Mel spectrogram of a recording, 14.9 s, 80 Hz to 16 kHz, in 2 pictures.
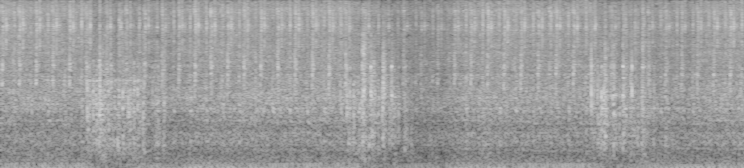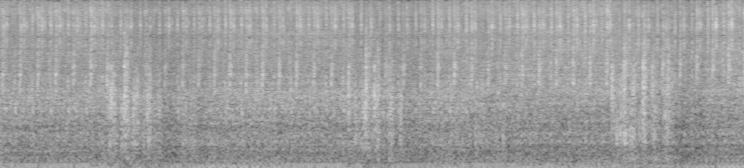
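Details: Mitsubishi 3000GT VR4 with engine running: a heavy driveline thump every two to three seconds as the clutch engages on release, a loud clunk whose source is not yet pinned down.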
